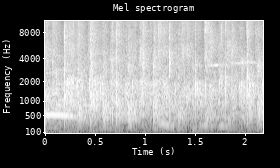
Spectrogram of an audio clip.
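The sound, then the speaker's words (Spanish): Applause for a cueca singer at a women folk singers' gathering, a steady, dense clapping from the crowd that holds at an even level, with voices faintly over it. “¡Un aplauso para ella!”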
